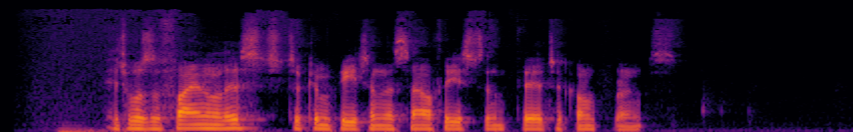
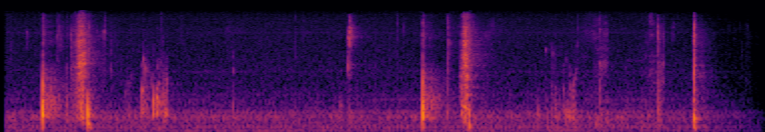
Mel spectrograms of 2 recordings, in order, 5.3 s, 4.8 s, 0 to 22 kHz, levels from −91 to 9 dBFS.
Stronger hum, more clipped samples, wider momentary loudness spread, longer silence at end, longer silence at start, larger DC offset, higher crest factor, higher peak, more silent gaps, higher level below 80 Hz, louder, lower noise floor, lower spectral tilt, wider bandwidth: neither; neither; second, 11 LU vs 21 LU; first, 1.15 s vs 0.35 s; first, 0.35 s vs 0.05 s; neither; second, 20 dB vs 30 dB; second, -6 dBFS vs 0 dBFS; neither; about the same, -52 dBFS vs -56 dBFS; first, -25 LUFS vs -29 LUFS; first, -70 dBFS vs -47 dBFS; first, -6.5 dB/octave vs -2.5 dB/octave; about the same, 16 kHz vs 16 kHz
